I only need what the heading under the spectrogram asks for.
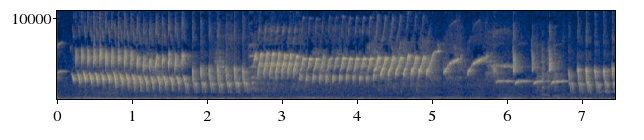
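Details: Male mosaic canary in excited song to stimulate other birds: long continuous rolling trills at two pitches, changing phrase every second or so, then short repeated chirps and sharp notes.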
